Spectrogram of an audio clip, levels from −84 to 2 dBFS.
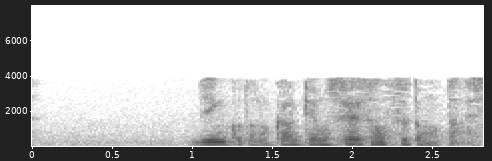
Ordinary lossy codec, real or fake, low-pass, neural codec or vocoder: AAC, 16 kbps; real; 7.2 kHz; none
